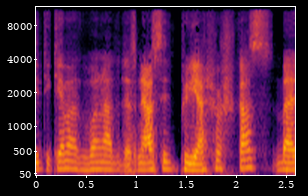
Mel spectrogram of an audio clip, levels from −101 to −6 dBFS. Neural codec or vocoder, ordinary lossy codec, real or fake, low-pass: codec, 16 kHz in and 24 kHz out, 0.4 kbps, LongCat-Audio-Codec, four codebook decoder; AAC, 32 kbps; fake; 10.8 kHz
